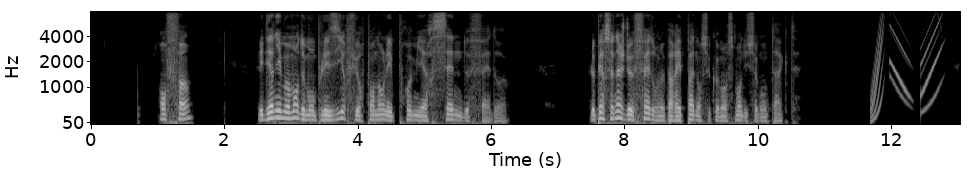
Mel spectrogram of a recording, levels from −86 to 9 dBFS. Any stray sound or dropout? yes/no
yes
